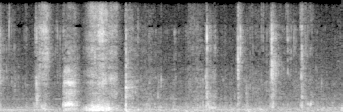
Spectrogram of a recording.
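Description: Close-miked wet slurping and chewing of a mouthful of saucy noodles, with the loudest slurp a little over a second in, followed by softer smacks and clicks of the mouth, over a faint steady hum.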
